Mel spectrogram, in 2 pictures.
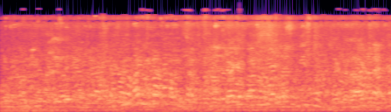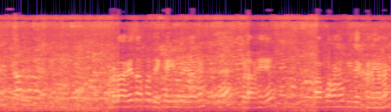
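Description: A crowd of men talk and murmur all around, outdoors.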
